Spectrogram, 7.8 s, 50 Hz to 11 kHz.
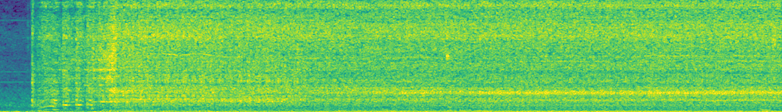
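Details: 2018 Ford F150 2.7L after water pump replacement, jump-started from a dead battery (no-crank): brief crank catches within a second, settles to smooth steady idle, no misses or rattles; alternator charging 14.2 V, healthy start.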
